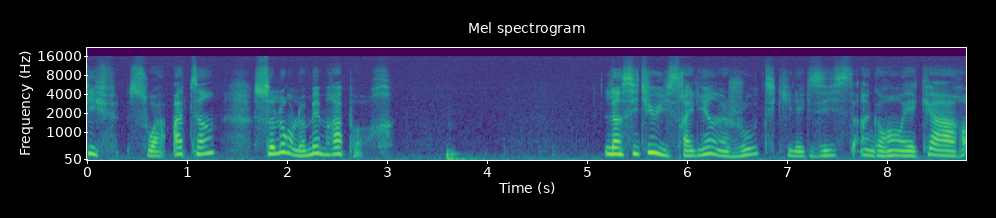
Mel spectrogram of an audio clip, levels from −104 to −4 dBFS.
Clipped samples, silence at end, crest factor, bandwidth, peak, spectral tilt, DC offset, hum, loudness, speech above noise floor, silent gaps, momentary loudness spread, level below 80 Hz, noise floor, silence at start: under 0.1%; 0 s; 18 dB; 16 kHz; -10 dBFS; -4.5 dB/octave; under 0.1%; none; -28 LUFS; 30 dB; none; 17 LU; -54 dBFS; -58 dBFS; 0 s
